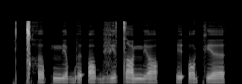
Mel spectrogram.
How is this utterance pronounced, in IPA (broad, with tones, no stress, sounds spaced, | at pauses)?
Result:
ǀʰ ʌ˩ p mʲ ɒ˩ b ə˩ ʔ ɒ˩ b vʲ ʌ˥ t ɑ˧ mʲ ɒ˩ | ɪ˩ ʔ ɔ˧ kʲ ɜ˧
